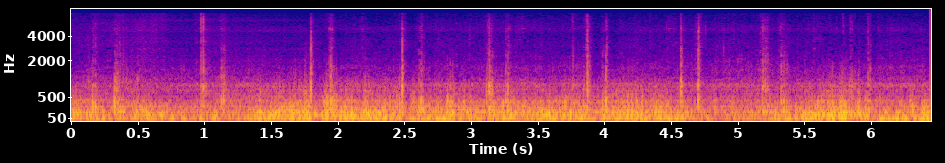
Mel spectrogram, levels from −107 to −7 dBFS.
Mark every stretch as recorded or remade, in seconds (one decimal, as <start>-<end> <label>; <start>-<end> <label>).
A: 0.0-0.4 recorded; 0.4-2.0 remade; 2.0-6.5 recorded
